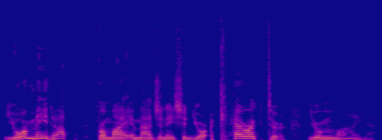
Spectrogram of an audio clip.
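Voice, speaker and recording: An actor playing a smug, menacing villain in an audio drama, mocking, theatrical and condescending in manner. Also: male voice, fairly high pitch, animated, moderate pace, dry recording, studio quality, close to an everyday voice. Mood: cruel, commanding. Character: smug, menacing male villain, cold culprit and puppet-master writer.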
